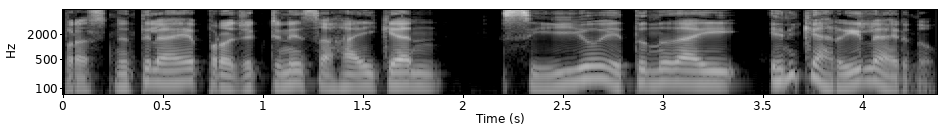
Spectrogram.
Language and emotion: Malayalam, surprised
